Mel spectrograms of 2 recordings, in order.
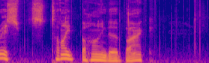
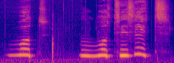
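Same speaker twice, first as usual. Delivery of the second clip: much higher, slow nervous question; much slower than usual. Acted. Girlfriend hears rustling in trees, nervous question. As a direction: ask it with fear rising. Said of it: "Mara asked nervously".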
